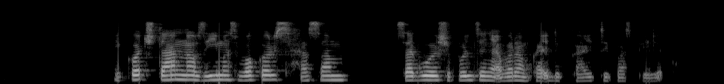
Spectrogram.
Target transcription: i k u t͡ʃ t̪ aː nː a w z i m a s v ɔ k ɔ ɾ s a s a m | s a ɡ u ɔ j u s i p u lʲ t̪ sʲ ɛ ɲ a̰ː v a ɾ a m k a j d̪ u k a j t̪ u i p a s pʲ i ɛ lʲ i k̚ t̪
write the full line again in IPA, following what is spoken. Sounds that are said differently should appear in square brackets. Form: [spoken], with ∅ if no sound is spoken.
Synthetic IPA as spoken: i k [ɔ] t͡ʃ t̪ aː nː a w z [iː] m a s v ɔ k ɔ ɾ s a s a m | s a ɡ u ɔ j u [ʃ] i p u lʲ t̪ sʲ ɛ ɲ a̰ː v a ɾ a m k a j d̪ u k a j t̪ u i p a s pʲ i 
